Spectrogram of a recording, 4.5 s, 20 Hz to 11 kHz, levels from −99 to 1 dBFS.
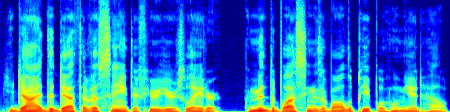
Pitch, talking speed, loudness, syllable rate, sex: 100 Hz, 295 wpm, -17 LUFS, 6.4 syllables/s, male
